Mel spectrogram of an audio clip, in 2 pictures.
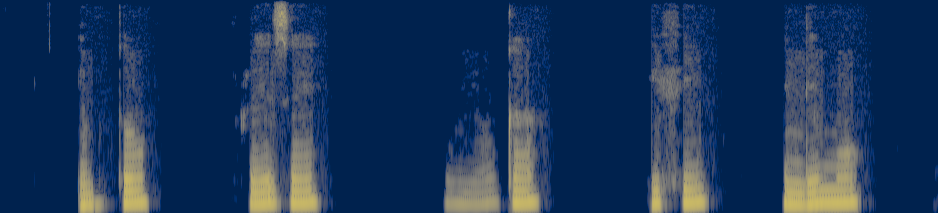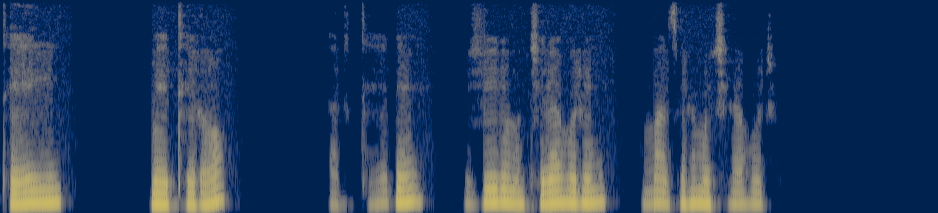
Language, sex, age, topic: Kinyarwanda, female, 25-35, health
